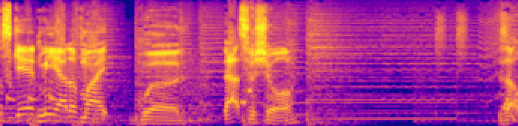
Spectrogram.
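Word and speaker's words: Gourd: We learned yesterday it's pronounced Gwerd.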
